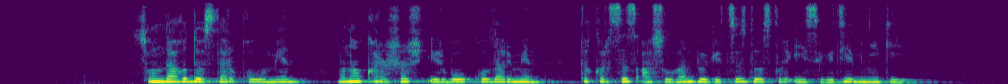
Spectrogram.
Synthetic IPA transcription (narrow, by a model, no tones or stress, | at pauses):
so̞nd̪ɑʁəd̪o̞st̪ɑɾqʰo̞lˠəme̞n | mʊnɑwqʰɑɾɑʃɑʃeɾbo̞lˠqʰo̞lˠd̪ɑɾəme̞nt̪ʰəqəɾsəzɑʃəlˠʁɑnbɵkʲe̞t̪sɪzd̪o̞st̪əqe̞sɪɡʲɪd̪e̞mɪne̞kʲe̞j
